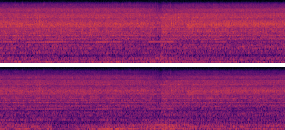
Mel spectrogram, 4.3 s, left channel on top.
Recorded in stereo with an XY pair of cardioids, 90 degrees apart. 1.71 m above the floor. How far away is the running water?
About 0.8 m.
